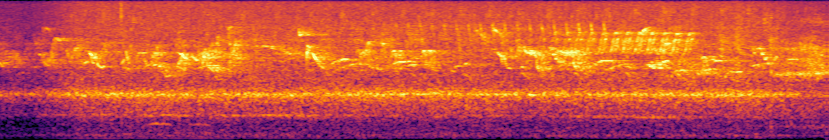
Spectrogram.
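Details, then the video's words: A steady, mellow low drone from periodical cicadas in nearby woods, just starting to sing but not hot enough to get going, hums beneath lively chirping and twittering birdsong; a woodpecker may be nearby. "If you hear that tone, that low tone, those are the cicadas back here in the woods. They're just starting to sing,"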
